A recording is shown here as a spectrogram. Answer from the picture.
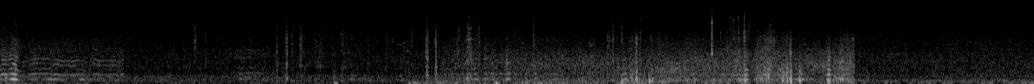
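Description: Honeybees buzzing around an opened hive, a clear buzzing tone close by in the first second. Over the middle and latter part, wooden hive boxes knock and scrape as they are lifted and set in place, loudest a second or two before the end.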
